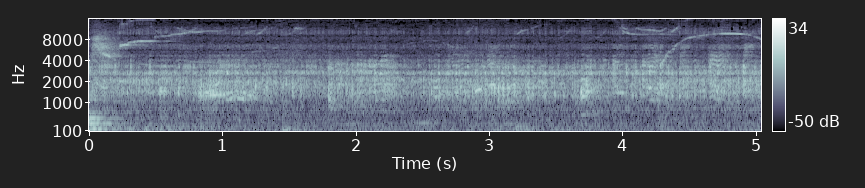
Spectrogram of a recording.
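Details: Spinner dolphins, likely socializing, give high, sweeping whistles over a hissy bed of rapid echolocation clicks.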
